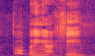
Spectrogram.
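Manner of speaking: put-on high-pitched child reply; little boy answering. A narrator's reading. Invisible boy answers his mother. (voz aguda de menino)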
